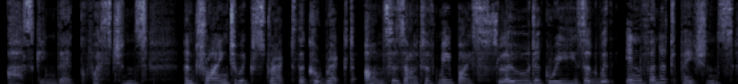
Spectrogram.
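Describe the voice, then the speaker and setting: A woman's voice: medium pitch, no room sound, clean studio sound, voice pushed up, lightly acted. A reader voicing a proud, fiery young betrothed lady from a Regency romance, haughty and fierce in her speech.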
